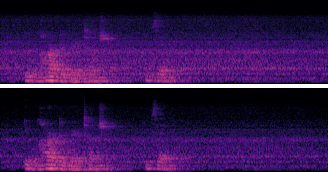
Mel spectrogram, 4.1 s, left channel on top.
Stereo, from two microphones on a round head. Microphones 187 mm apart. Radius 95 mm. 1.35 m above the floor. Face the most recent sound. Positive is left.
turn(degrees=-45)  # may be behind; listen again after turning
